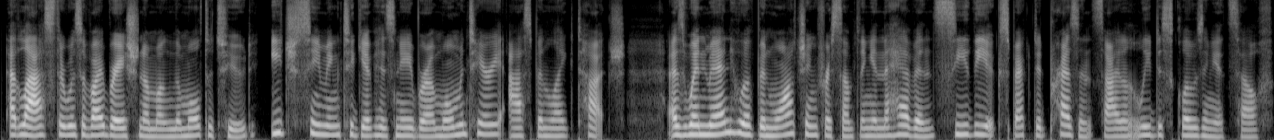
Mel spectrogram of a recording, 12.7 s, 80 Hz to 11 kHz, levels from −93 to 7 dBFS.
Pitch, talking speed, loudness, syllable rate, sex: 195 Hz, 185 wpm, -22 LUFS, 5.4 syllables/s, female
